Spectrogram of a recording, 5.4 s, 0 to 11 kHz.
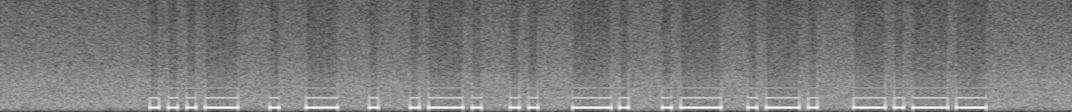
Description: Morse code, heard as a keyed tone, hand-sent with a bug key, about 26 wpm, 480 Hz. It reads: VETERINARY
